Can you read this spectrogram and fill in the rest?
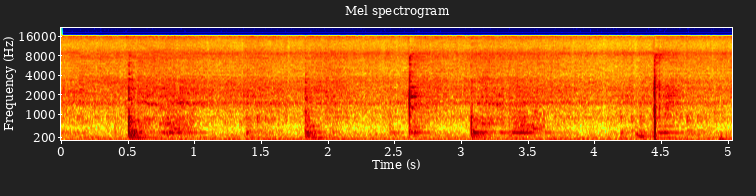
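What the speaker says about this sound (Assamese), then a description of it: "এতিয়া কোমোৰাখিনি ভালদৰে লৰাই দিম।" Ash gourd fries in a pan with a steady sizzle, while a utensil stirs it and knocks against the pan a few times at irregular intervals, close up with no talk.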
